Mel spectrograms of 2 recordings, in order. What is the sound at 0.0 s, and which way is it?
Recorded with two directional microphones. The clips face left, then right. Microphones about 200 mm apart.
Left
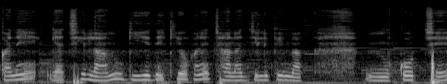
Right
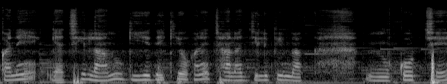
Speech, 45° left (ahead or behind).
